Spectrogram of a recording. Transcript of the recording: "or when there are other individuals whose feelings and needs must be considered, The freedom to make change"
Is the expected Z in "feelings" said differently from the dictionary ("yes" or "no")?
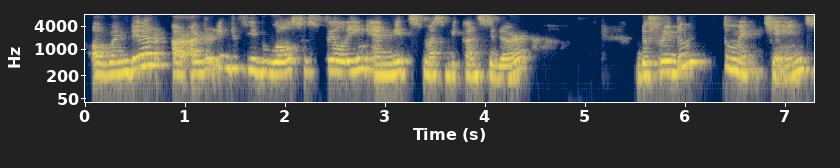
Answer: yes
